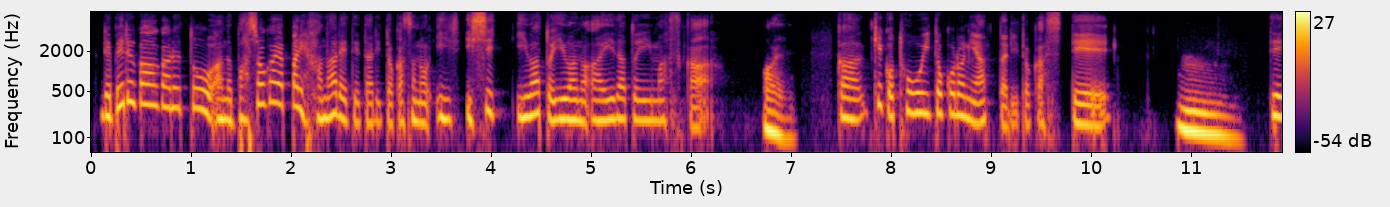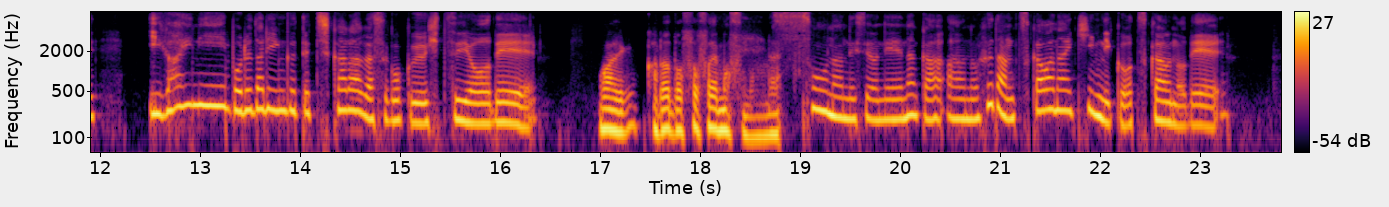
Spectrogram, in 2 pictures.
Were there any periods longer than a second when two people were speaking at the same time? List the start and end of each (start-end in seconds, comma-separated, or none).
none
